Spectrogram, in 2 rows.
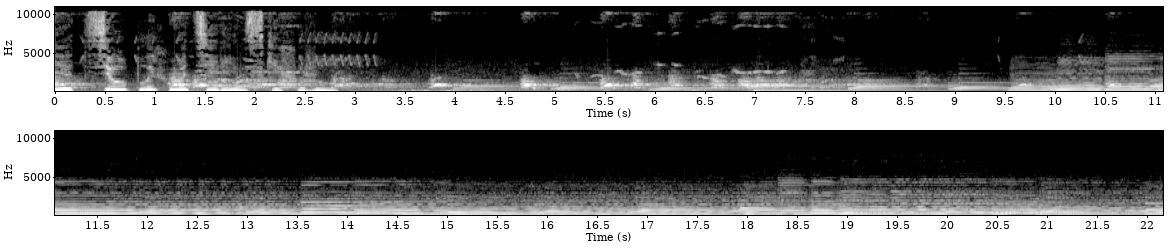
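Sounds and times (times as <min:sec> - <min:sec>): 
dog barking joyfully: 0:00.0 - 0:08.9, 0:09.6 - 0:09.8
speech: 0:00.2 - 0:03.0
steady music: 0:03.2 - 0:22.1.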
